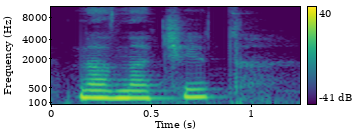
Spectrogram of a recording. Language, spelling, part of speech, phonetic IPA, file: Czech, naznačit, verb, [ˈnaznat͡ʃɪt], Cs-naznačit.ogg
- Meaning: 1. to insinuate (to hint at something; to suggest or express an idea indirectly) 2. to mark, to indicate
